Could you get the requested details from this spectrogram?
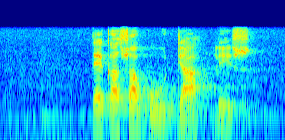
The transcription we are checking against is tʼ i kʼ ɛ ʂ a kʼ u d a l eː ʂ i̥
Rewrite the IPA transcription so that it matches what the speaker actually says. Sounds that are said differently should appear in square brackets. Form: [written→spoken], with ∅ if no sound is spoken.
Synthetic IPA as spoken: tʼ [i→ɛ] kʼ [ɛ→a] ʂ a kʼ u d a l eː ʂ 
